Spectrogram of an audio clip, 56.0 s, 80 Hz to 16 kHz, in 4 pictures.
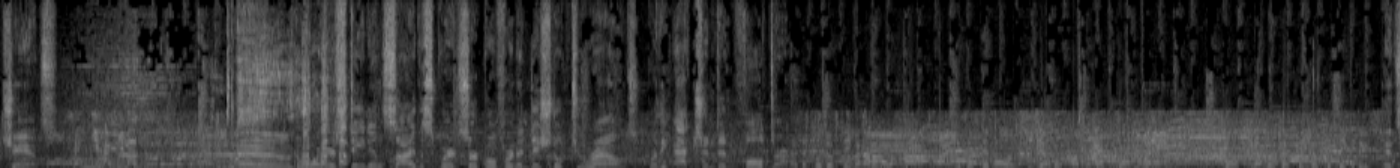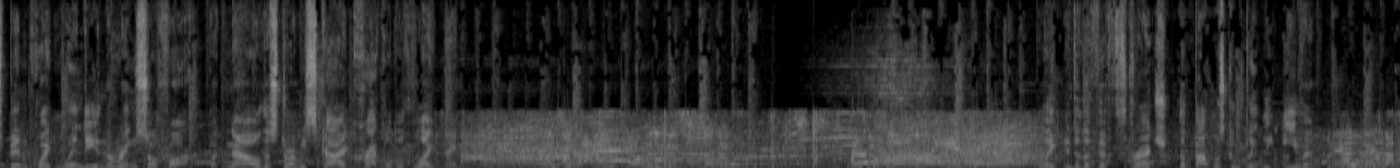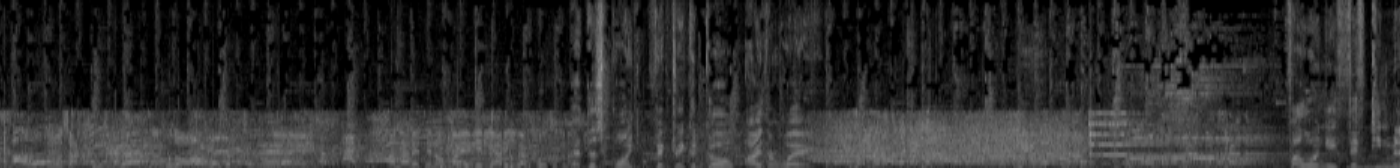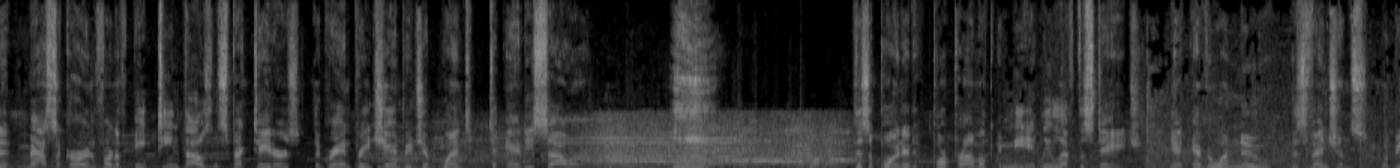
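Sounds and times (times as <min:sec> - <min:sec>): man talking excitedly: 0:00.0 - 0:11.5, 0:12.4 - 0:18.7, 0:24.4 - 0:31.1, 0:31.9 - 0:36.2
background music: 0:00.0 - 0:56.0.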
